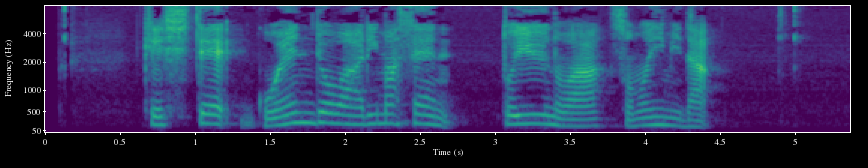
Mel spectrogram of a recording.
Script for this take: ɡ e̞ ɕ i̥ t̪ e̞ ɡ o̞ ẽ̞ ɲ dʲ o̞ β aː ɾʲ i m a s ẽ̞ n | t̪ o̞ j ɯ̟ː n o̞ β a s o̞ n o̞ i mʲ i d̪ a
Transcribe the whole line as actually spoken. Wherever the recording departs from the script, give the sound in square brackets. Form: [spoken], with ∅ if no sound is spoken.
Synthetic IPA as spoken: [k] e̞ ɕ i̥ t̪ e̞ ɡ o̞ ẽ̞ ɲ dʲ o̞ β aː ɾʲ i m a s ẽ̞ n | t̪ o̞ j ɯ̟ː n o̞ β a s o̞ n o̞ i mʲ i d̪ a

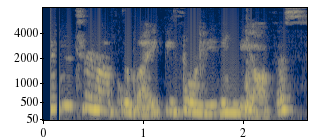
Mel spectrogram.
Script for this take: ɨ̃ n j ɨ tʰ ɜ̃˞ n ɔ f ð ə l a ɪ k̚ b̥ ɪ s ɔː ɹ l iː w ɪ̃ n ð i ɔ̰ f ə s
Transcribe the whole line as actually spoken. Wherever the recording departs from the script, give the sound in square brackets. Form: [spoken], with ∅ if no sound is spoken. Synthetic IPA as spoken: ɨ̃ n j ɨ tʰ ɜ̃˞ n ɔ f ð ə l a ɪ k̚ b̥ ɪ [f] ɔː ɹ l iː [v] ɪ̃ [ŋ] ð i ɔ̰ f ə s

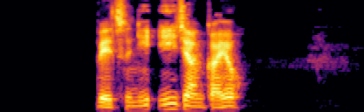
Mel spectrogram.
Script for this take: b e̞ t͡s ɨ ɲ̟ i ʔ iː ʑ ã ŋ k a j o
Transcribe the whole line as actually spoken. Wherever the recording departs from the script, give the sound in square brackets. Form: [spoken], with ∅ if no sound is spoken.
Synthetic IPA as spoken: b e̞ t͡s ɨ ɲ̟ i ʔ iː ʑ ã ŋ k a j o

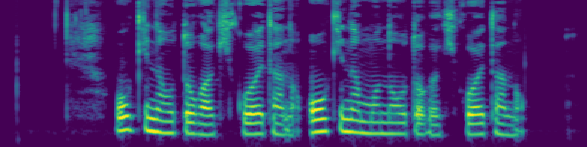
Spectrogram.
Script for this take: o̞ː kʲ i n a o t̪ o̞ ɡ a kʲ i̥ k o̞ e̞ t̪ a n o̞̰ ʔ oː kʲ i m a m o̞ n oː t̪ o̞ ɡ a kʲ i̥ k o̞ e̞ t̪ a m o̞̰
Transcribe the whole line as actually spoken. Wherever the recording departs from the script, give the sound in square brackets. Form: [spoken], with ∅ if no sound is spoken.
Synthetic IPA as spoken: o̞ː kʲ i n a o t̪ o̞ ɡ a kʲ i̥ k o̞ e̞ t̪ a n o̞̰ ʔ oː kʲ i [n] a m o̞ n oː t̪ o̞ ɡ a kʲ i̥ k o̞ e̞ t̪ a [n] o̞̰

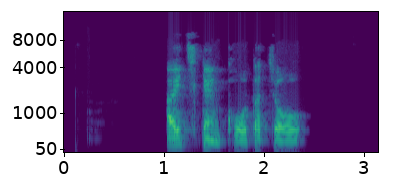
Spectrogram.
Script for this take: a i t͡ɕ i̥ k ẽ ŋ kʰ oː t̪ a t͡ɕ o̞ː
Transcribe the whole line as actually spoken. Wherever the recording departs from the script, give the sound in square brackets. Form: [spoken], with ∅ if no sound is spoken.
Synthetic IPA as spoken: a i t͡ɕ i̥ k ẽ ŋ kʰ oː t̪ a t͡ɕ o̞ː

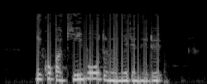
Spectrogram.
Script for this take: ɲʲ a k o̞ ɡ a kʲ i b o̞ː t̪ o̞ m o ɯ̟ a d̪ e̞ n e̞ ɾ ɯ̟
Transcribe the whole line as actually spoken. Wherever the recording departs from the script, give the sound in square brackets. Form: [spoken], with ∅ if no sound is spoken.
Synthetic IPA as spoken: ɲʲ [i] k o̞ ɡ a kʲ [iː] b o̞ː [d̪] o̞ [n] o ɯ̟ [e] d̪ e̞ n e̞ ɾ ɯ̟

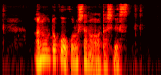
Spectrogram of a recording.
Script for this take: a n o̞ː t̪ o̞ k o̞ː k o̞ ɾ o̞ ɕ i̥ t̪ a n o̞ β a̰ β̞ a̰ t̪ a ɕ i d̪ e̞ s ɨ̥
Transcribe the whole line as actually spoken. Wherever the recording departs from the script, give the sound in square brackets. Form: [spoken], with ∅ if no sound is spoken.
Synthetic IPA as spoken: a n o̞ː t̪ o̞ k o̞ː k o̞ ɾ o̞ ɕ i̥ t̪ a n o̞ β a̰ β̞ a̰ t̪ a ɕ i d̪ e̞ s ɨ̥

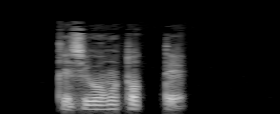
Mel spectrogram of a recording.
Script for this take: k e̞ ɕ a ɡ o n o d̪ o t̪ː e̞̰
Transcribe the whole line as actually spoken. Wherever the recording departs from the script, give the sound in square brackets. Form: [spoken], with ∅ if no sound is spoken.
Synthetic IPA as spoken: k e̞ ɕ [i] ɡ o [m] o [t̪] o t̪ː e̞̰

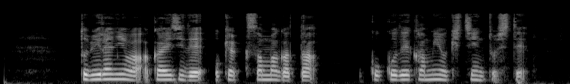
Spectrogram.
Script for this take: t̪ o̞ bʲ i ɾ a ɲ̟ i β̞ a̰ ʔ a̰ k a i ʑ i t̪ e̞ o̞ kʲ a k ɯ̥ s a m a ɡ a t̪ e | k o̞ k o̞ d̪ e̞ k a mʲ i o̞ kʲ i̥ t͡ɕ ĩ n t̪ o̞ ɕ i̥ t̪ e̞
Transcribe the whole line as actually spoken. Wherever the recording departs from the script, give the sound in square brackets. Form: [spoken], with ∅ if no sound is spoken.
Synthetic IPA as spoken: t̪ o̞ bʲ i ɾ a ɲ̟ i β̞ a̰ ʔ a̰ k a i ʑ i [d̪] e̞ o̞ kʲ a k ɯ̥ s a m a ɡ a t̪ [a] | k o̞ k o̞ d̪ e̞ k a mʲ i o̞ kʲ i̥ t͡ɕ ĩ n t̪ o̞ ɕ i̥ t̪ e̞

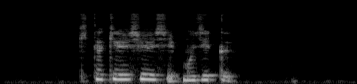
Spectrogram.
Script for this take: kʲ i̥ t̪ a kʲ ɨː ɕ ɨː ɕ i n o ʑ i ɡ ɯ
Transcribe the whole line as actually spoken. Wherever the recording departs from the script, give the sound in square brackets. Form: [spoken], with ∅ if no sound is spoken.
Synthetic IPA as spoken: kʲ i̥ t̪ a kʲ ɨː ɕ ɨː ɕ i [m] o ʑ i [k] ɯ

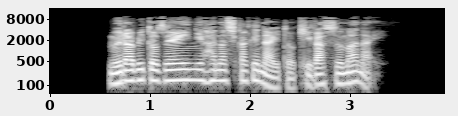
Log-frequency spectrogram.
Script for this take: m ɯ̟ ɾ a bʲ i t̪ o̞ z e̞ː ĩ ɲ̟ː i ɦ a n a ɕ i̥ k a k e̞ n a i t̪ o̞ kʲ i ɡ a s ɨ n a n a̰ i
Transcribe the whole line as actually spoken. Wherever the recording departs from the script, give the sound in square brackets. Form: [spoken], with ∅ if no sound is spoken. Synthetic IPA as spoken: m ɯ̟ ɾ a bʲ i t̪ o̞ z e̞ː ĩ ɲ̟ː i ɦ a n a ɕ i̥ k a k e̞ n a i t̪ o̞ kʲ i ɡ a s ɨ [m] a n a̰ i

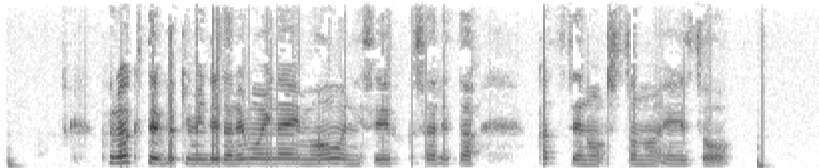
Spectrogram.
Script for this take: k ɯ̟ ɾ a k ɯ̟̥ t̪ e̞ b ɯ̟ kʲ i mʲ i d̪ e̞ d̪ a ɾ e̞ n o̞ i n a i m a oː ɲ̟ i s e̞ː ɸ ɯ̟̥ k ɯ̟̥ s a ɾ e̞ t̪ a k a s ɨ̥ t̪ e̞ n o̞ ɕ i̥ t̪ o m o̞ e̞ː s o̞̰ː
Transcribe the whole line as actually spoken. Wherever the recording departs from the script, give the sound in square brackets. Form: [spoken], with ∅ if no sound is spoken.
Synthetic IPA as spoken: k ɯ̟ ɾ a k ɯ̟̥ t̪ e̞ b ɯ̟ kʲ i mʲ i d̪ e̞ d̪ a ɾ e̞ [m] o̞ i n a i m a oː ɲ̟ i s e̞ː ɸ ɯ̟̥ k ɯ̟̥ s a ɾ e̞ t̪ a k a [t͡s] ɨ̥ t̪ e̞ n o̞ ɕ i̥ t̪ o [n] o̞ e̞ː [z] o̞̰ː

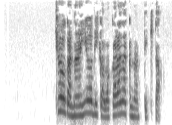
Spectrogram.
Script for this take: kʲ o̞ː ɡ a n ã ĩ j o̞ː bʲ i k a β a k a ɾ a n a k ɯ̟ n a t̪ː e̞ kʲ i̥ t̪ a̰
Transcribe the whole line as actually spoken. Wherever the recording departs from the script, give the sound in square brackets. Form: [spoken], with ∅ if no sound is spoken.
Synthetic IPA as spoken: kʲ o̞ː ɡ a n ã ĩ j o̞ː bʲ i k a β a k a ɾ a n a k ɯ̟ n a t̪ː e̞ kʲ i̥ t̪ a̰

